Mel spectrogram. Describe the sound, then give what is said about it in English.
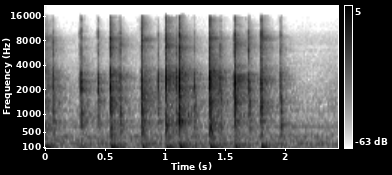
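Typing on a computer keyboard to enter a title in a book cover design app: many quick, crisp key clicks in an uneven rhythm, alone and fairly faint, tapering off at the end. “I'm going to click on the title again. And add new title. And here, I'm going to type unabridged.”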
